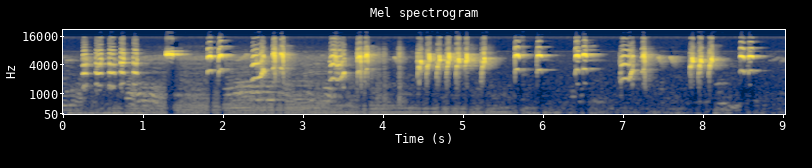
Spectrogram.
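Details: Sunbird known locally as kolibri ninja, Gresik, East Java, song captured on a smartphone to master other birds: dense high twittering and sharp ticking notes in quick succession over a faint low hum.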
